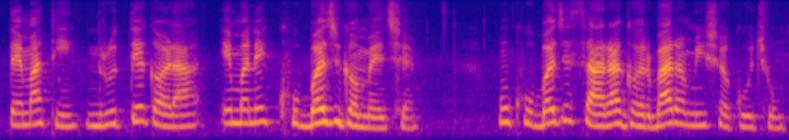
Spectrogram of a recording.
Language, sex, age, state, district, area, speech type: Gujarati, female, 18-30, Gujarat, Mehsana, rural, spontaneous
